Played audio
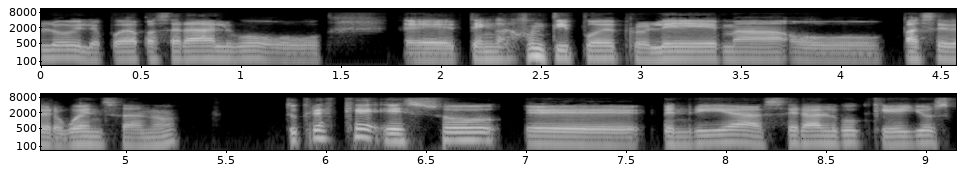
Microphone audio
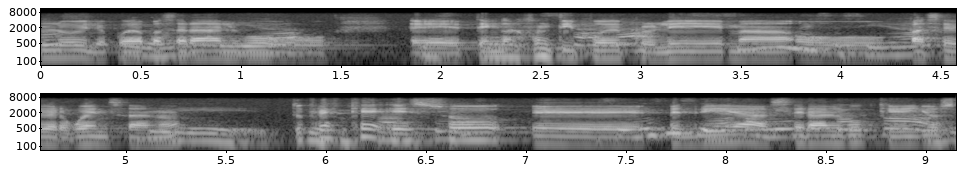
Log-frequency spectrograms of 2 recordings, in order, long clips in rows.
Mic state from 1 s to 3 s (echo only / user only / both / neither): both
